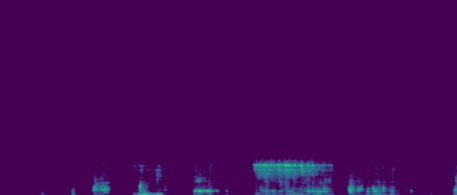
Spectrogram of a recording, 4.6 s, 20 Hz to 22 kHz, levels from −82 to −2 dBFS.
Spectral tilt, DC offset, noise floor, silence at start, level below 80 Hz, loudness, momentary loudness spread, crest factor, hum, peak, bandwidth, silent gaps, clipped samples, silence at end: -2 dB/octave; under 0.1%; -64 dBFS; 0.7 s; -74 dBFS; -36 LUFS; 17 LU; 20 dB; none; -18 dBFS; 5 kHz; none; under 0.1%; 0 s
